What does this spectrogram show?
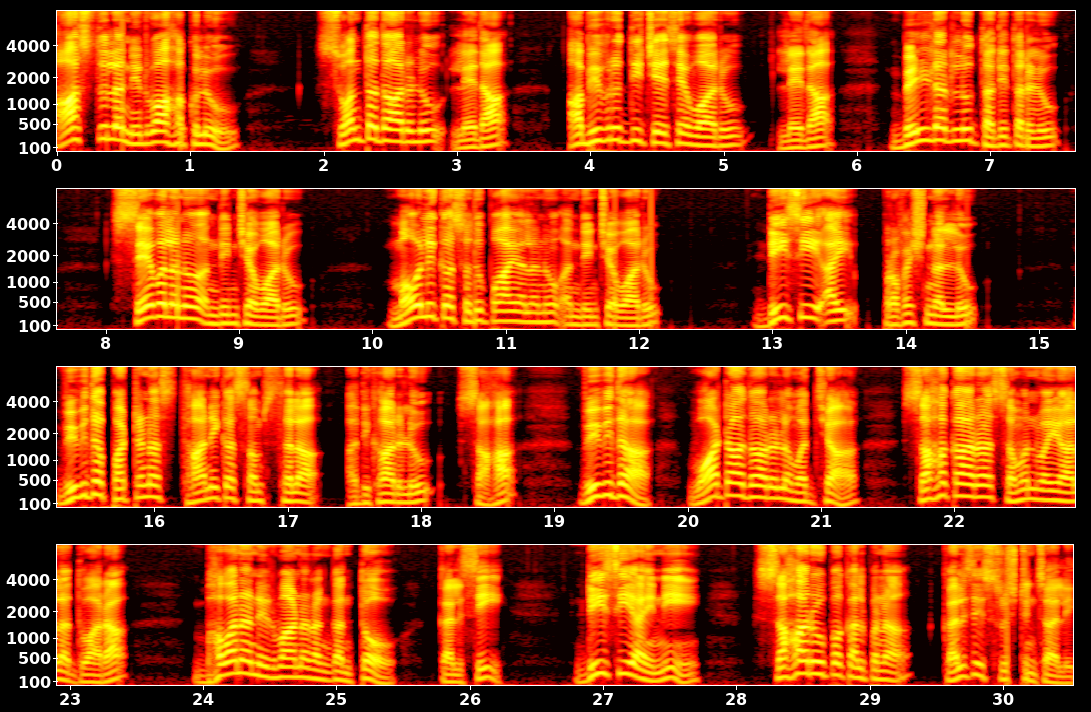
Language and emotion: Telugu, neutral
